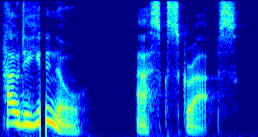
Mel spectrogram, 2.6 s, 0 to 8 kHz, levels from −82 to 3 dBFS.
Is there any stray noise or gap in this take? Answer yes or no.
yes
